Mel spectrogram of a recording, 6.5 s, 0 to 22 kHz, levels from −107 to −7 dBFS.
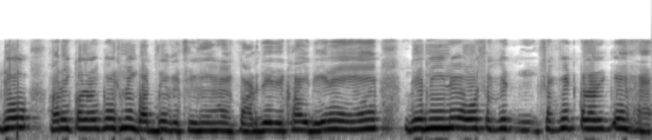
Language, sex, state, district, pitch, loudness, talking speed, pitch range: Hindi, male, Bihar, Darbhanga, 230 Hz, -15 LUFS, 220 wpm, 195-240 Hz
